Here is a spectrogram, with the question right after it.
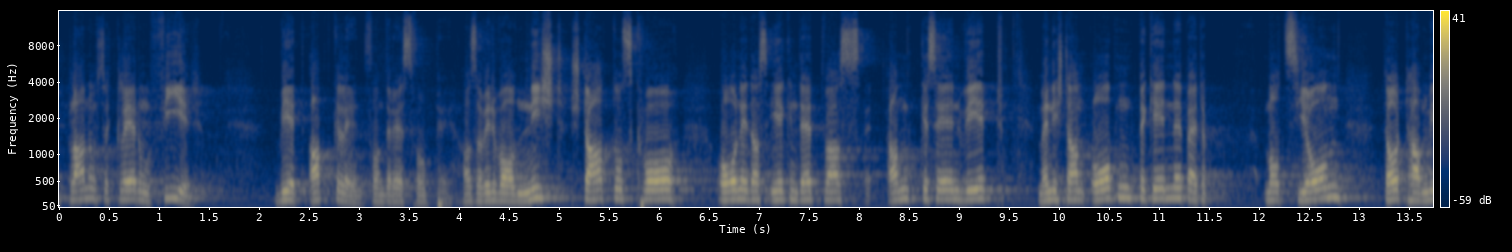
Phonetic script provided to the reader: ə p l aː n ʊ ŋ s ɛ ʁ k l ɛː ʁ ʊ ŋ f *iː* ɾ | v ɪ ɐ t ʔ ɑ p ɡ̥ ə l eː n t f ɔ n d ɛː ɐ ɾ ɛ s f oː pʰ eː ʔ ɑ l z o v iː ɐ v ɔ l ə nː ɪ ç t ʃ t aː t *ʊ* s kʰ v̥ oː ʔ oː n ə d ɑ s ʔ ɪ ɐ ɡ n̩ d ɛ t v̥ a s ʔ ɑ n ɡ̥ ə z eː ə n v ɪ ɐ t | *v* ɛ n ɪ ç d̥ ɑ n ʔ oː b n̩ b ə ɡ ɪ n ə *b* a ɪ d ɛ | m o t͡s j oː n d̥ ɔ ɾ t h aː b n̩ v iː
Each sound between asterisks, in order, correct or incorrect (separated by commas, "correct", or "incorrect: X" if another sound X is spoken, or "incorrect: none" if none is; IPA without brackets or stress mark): correct, correct, correct, correct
